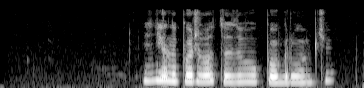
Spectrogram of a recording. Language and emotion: Russian, sad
